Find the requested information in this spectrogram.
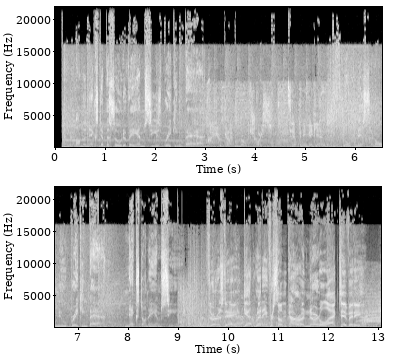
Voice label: Promo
